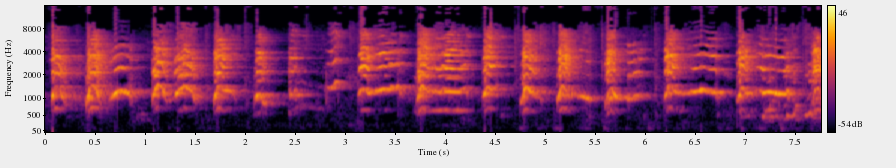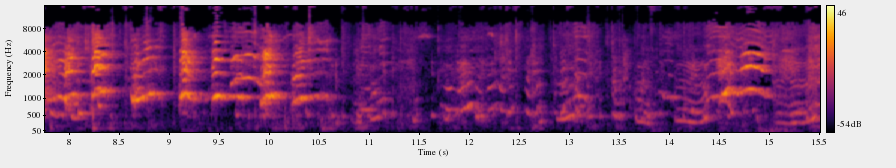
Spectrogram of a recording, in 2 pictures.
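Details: Miniature Schnauzers Jiji and Toto greeting a much-loved former housemate visiting their Japanese home, remembered after years; rapid high excited barks and yelps about three per second, easing into squeaky whines and whimpers near the end.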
